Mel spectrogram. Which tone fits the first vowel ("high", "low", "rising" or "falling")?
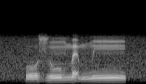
low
